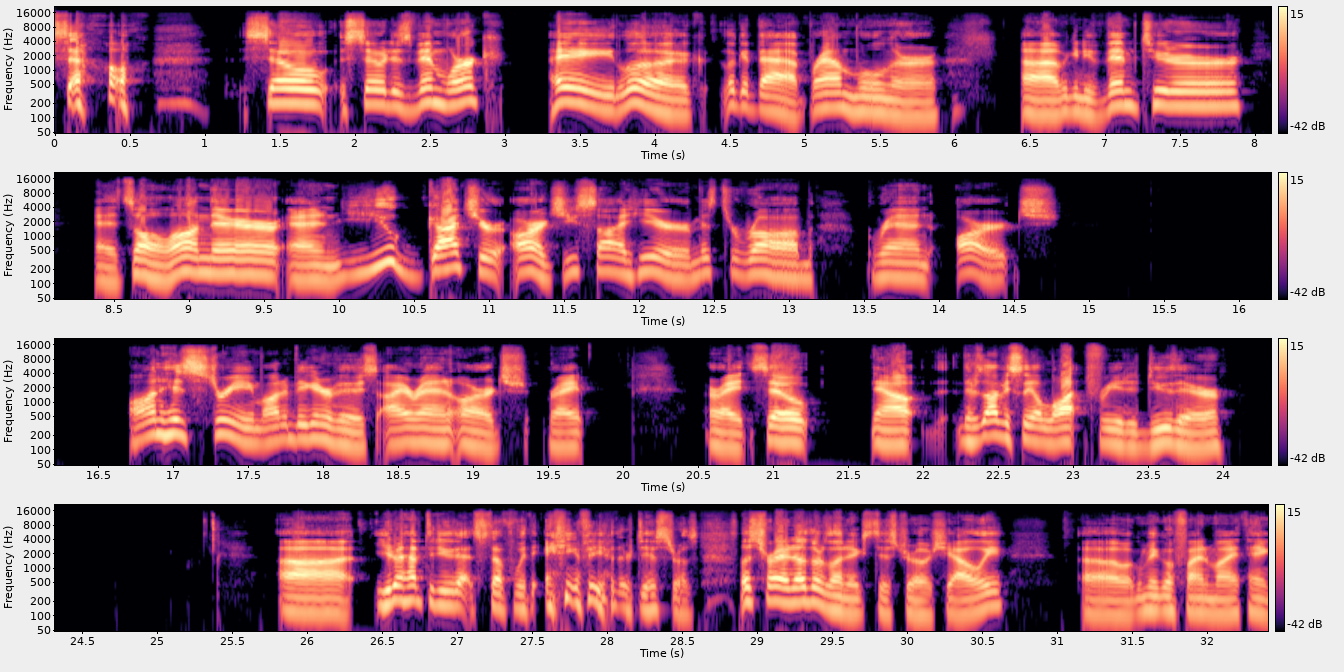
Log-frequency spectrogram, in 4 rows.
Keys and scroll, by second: 1.8-3.3 typing, 4.0 ctrl+c, 4.4 ctrl+[, 4.6-7.5 typing, 7.8 Return, 9.8 q, 10.7 ctrl+c, 11.6 Return, 12.4-13.7 typing, 17.0 typing, 19.0-20.2 typing, 26.5 Return, 31.0 ctrl+[, 31.2 k, 31.3 k.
